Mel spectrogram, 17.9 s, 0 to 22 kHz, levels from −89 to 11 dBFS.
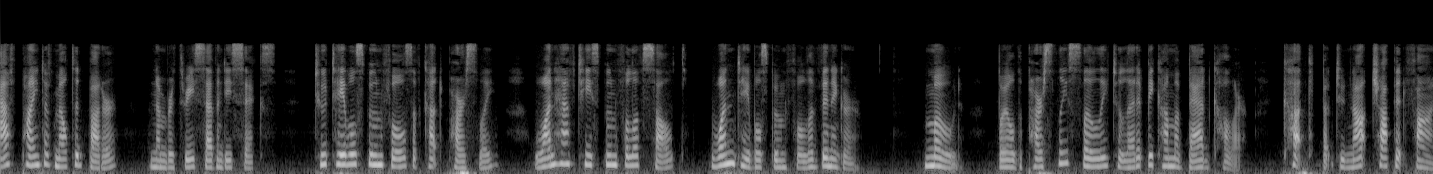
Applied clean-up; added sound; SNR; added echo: none; none; none; none.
